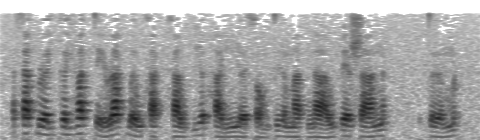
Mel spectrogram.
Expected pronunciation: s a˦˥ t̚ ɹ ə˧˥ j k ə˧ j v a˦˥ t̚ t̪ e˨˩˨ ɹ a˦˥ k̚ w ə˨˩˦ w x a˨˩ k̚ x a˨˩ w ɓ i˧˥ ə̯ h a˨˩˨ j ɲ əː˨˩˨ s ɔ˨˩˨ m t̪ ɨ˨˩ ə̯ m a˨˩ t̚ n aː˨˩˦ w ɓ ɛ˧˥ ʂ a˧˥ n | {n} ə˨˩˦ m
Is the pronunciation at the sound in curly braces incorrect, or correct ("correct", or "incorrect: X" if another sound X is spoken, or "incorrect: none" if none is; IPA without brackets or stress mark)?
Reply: incorrect: t̪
